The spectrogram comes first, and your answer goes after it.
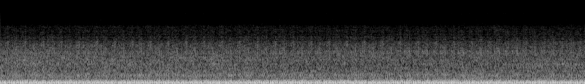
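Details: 7.3 Power Stroke diesel truck just after cold start, unstarted about 2 weeks, cold weather, glow plugs cycled: steady, even low clatter without misses or stumbles; healthy cold idle.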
